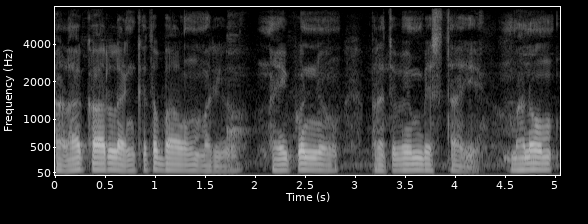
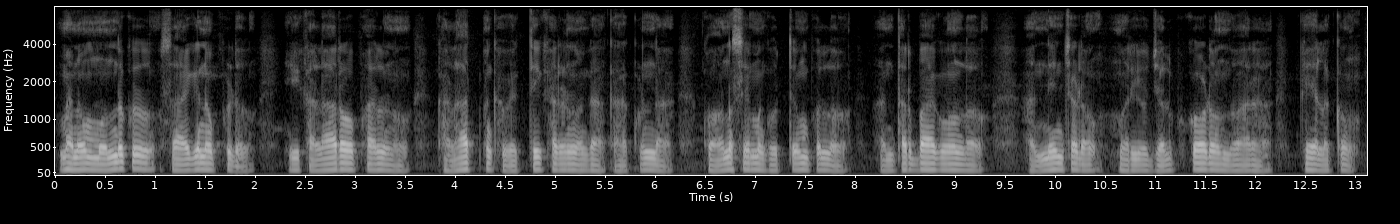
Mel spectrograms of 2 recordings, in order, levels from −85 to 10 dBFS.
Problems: background sounds at intervals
